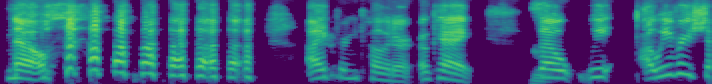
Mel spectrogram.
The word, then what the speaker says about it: Eikerenkoetter: the last name for me of course it's pronounced thank you yeah not as as it looks right no I coder okay so we we reached out to you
